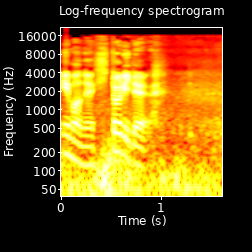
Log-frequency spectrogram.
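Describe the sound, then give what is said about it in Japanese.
A man speaks briefly while walking along the shore, over a steady, rushing wash of real ocean waves on a beach in Fukuoka City, Fukuoka Prefecture, Japan; once he stops, the surf continues on its own as a constant, fairly loud roar. “海岸を歩いてますはいこの海の音めっちゃ頭から聞こえてると思うんですけどこれリアル海の音です”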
